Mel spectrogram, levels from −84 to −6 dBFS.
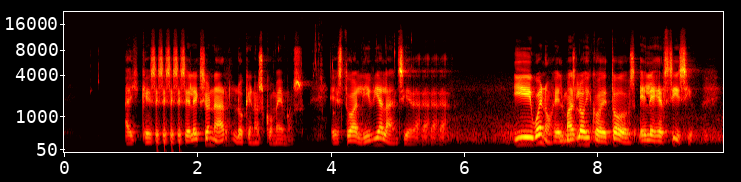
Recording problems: thin; somewhat; fading below 300 Hz
rain or running water; faint; throughout; 25 dB below the speech
audio stuttering; at 1.5 s and at 5.5 s

